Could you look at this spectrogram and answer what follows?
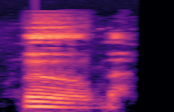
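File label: "boob", US English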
